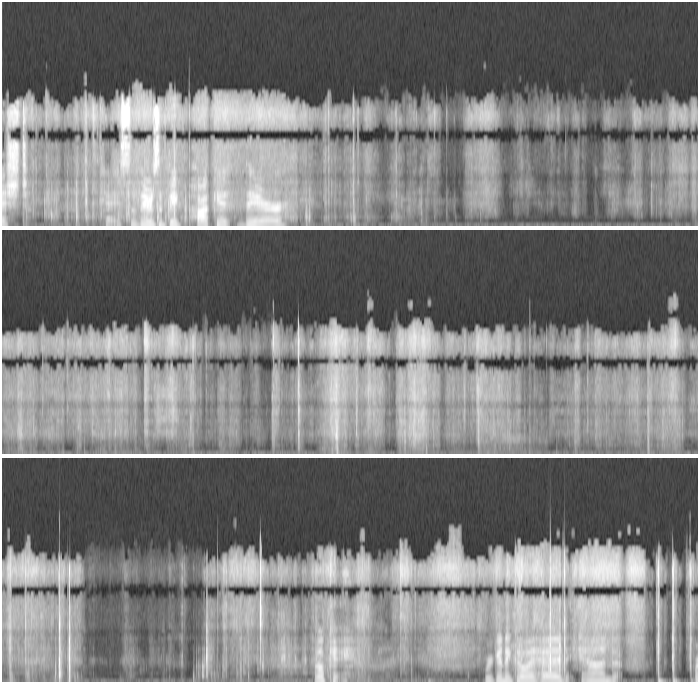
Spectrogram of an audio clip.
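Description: Paper rustles and crinkles as hands handle it.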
